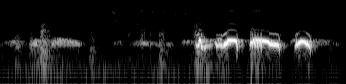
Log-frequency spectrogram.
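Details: Lure spotted dove cooing: faint, muffled low coos at first, then a loud phrase of four hoarse hoots, the longest sliding slightly down, ending on a short arched note.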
